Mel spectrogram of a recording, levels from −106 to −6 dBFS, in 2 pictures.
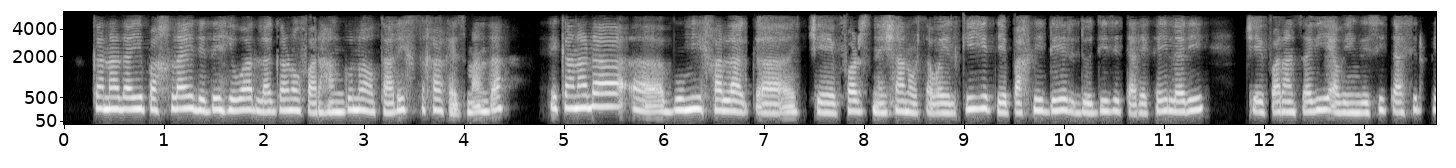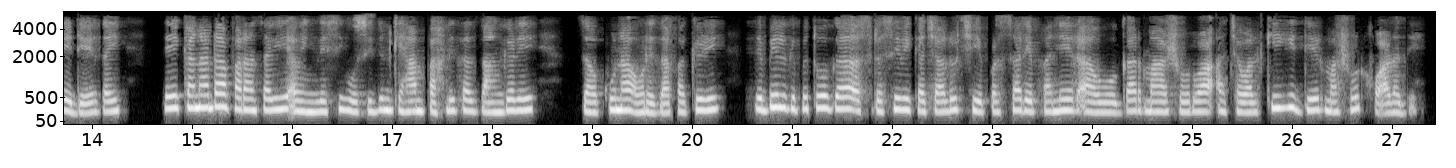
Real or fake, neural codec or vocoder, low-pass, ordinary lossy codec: fake; codec, 16 kHz in and 24 kHz out, 1 kbps, XY-Tokenizer; 5.4 kHz; AAC, 24 kbps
